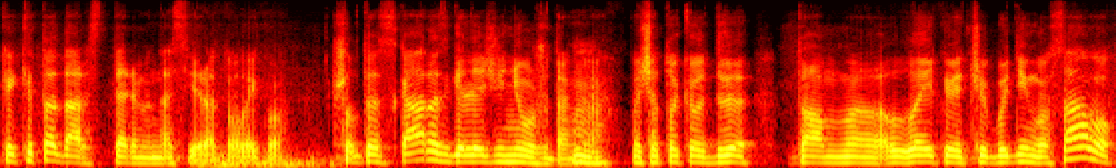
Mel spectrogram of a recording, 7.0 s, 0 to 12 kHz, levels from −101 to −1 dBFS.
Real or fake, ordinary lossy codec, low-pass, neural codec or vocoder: real; Opus, 16 kbps; 10.8 kHz; none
